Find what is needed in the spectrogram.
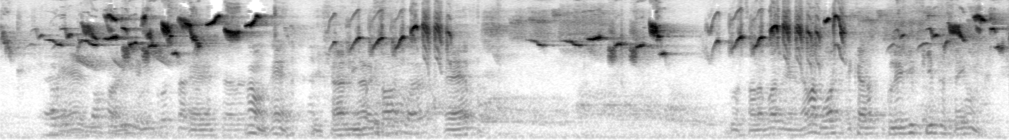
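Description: Caged double-collared seedeaters (coleiros) singing in a warm-up roda, quick high chirping phrases with a buzzy trill about halfway through, the birds singing against each other. Men's voices talk underneath for much of it.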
